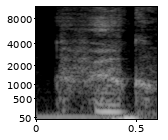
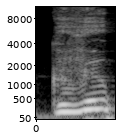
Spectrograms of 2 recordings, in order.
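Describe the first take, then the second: First: The name is said in a low, metallic voice. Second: The name is said in a plain, unmetallic voice. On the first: The speaker calls it right. "Yeah, that was pretty good" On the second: The speaker calls it wrong. "That wasn't really metallic"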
